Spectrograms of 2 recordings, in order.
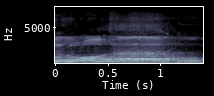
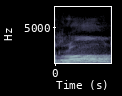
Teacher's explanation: آ کھڑا زبر قائم مقام مد اصلی، دو حرکات لمبا کریں گے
